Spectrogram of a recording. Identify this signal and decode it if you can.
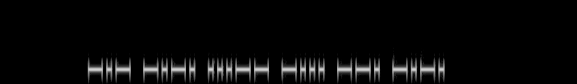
Morse code, heard as a keyed tone, about 26 wpm, 700 Hz. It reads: KC3BGC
